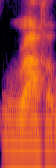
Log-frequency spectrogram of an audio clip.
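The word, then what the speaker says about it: רבא: at the end and pronounced rava with a vet as opposed to a bet but it's very confusing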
